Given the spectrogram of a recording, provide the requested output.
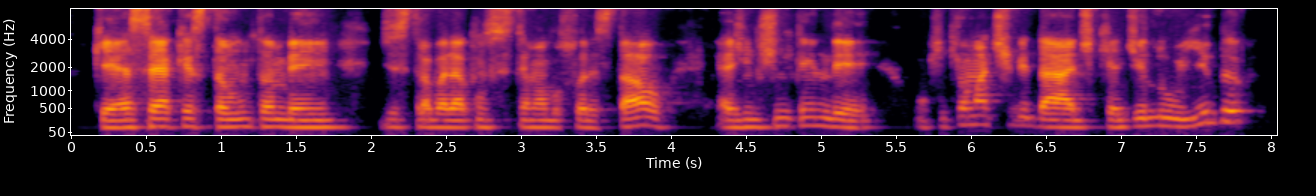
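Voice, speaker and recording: Using an ordinary speaking voice, a man talks at a fairly quick pace with a medium pitch, ordinary pitch variation and big swings in loudness. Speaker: agroforestry course instructor. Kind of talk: online lecture.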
